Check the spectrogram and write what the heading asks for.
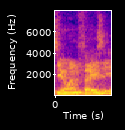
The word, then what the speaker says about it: Ioan Fazey: It's Ioan Fazey. He'll tell you what it's called. Thank you very much. Good evening, ladies and gentlemen. Good evening. Thank you. My name is Ioan Fazey, as he obviously couldn't pronounce, and I'm from the University of Dundee.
